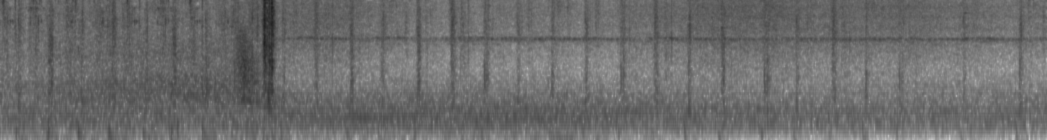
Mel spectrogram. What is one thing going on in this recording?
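Footsteps patter quickly on grass as a game character runs.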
